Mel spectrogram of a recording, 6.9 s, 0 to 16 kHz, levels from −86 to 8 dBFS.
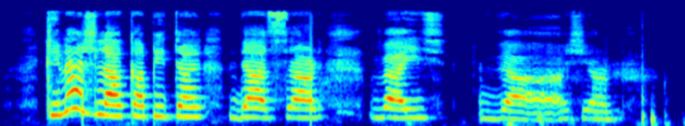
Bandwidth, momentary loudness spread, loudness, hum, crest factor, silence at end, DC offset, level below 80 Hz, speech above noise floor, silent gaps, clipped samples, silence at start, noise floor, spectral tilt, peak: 11.5 kHz; 23 LU; -18 LUFS; none; 20 dB; 0.3 s; under 0.1%; -56 dBFS; 20 dB; none; under 0.1%; 0.45 s; -39 dBFS; -2.5 dB/octave; 0 dBFS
